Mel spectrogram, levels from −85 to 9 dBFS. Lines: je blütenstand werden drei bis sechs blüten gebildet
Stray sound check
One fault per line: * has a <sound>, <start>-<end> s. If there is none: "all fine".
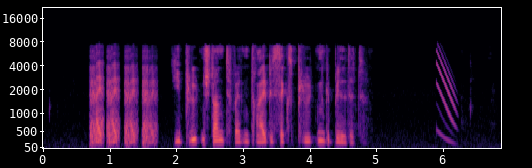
* has a laugh, 0.7-1.7 s
* has a chirp, 5.9-6.2 s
